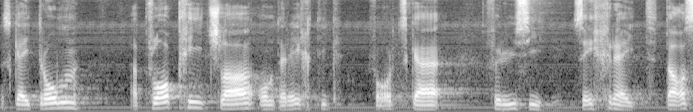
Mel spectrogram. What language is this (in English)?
Swiss German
